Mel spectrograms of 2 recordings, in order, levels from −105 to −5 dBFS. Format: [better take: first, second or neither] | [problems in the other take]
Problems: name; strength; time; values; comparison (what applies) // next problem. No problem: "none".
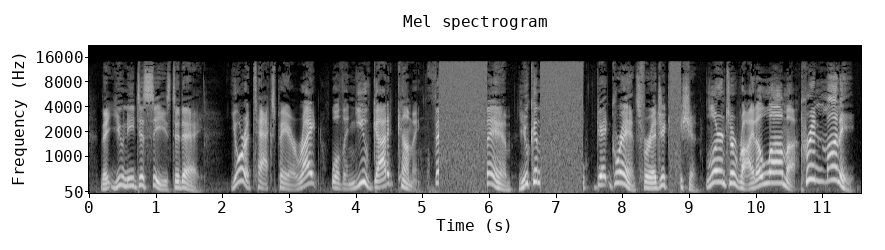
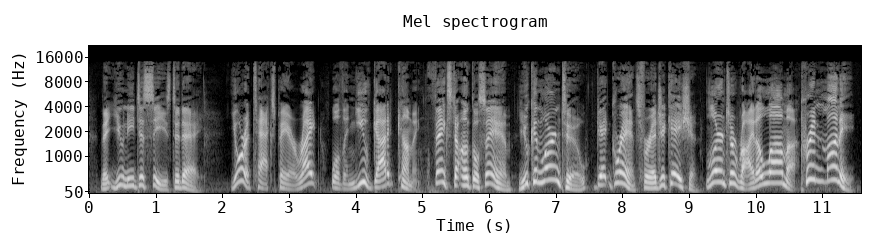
second | audio cutting out; filled with static; at 5 s for 0.5 s, at 7 s for 0.5 s and at 8.5 s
